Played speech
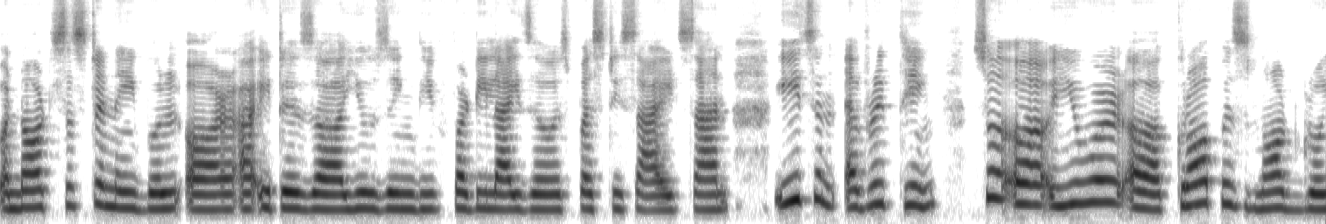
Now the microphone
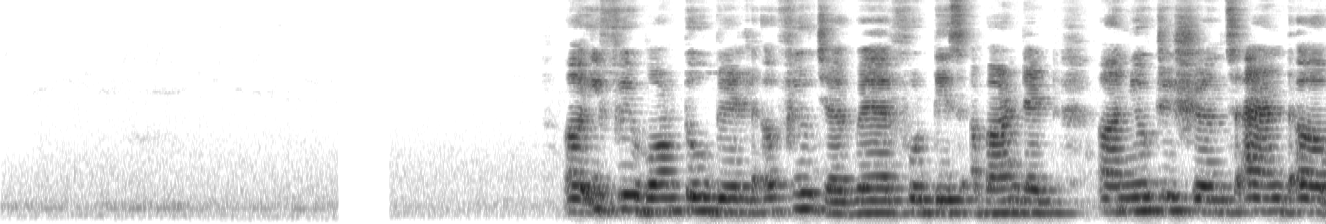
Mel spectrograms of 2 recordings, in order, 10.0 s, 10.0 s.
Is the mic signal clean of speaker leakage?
Yes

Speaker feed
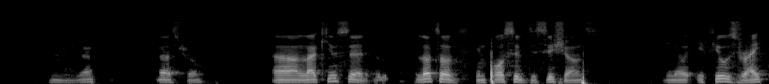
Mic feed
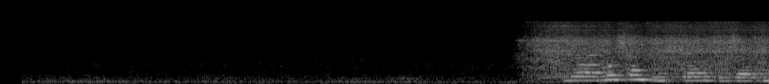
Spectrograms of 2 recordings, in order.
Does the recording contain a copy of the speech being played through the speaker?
No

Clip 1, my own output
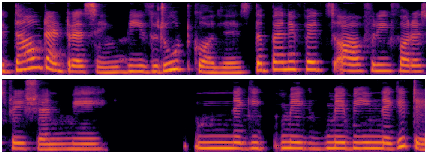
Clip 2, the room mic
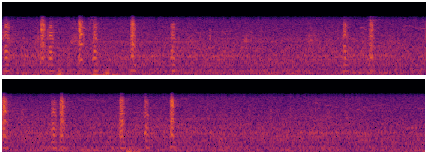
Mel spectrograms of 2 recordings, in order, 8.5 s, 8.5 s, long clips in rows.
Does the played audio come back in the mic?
No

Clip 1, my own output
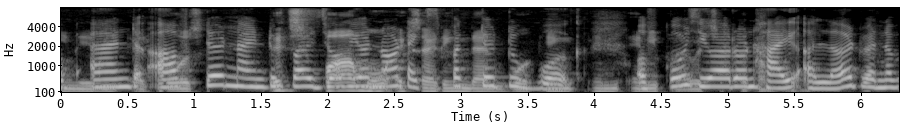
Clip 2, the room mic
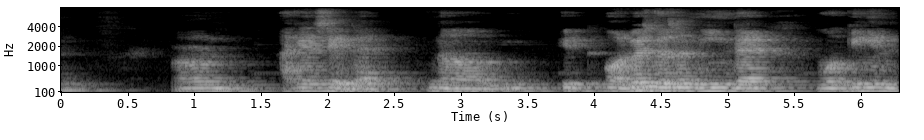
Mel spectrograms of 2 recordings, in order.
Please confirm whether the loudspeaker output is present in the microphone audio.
No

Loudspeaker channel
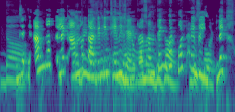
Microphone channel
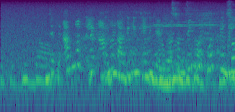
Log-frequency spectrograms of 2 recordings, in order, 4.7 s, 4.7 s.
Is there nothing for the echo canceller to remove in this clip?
No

